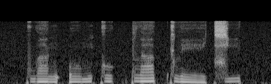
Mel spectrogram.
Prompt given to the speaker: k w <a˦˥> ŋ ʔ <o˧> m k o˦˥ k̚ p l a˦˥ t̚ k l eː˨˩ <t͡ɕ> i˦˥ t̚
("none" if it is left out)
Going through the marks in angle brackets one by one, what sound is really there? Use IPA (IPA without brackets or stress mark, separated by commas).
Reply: a˧, o˦˥, t͡ɕ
